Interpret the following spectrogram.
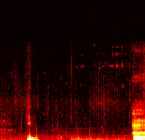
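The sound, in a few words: horses neighing and clip-clopping in stables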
